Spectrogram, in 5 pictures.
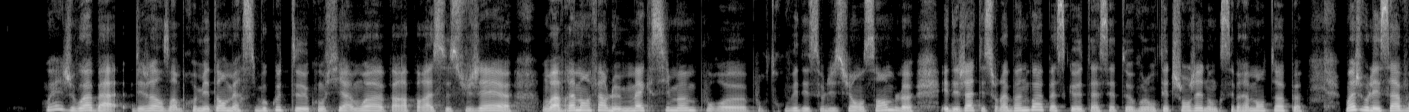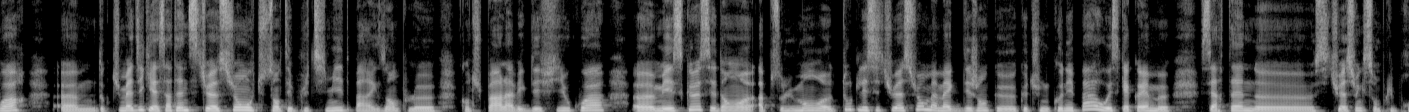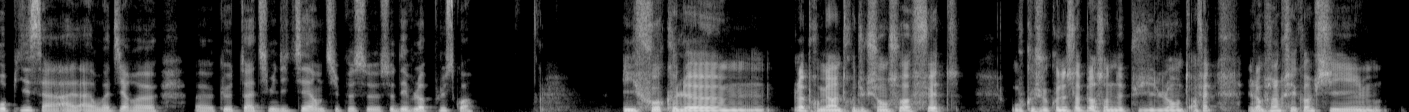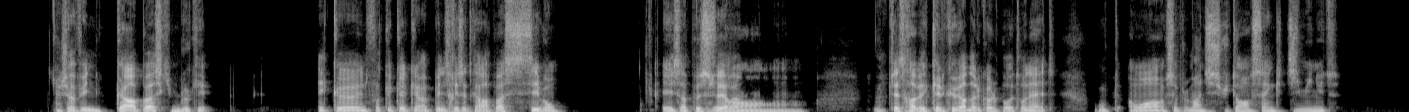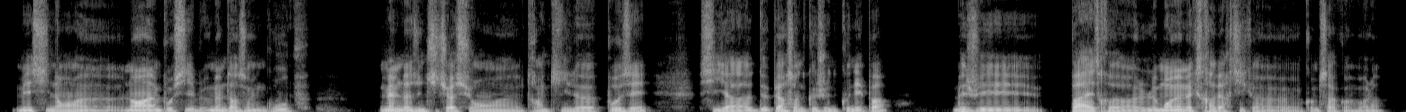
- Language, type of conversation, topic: French, advice, Comment surmonter ma timidité pour me faire des amis ?
- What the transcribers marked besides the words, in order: other background noise; tapping; drawn out: "en"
